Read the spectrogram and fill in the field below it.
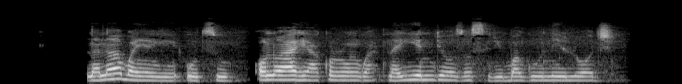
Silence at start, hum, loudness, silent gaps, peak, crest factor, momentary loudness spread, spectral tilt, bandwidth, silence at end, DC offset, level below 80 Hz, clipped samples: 0.85 s; none; -17 LUFS; none; 0 dBFS; 18 dB; 9 LU; -5 dB/octave; 7.8 kHz; 0.7 s; under 0.1%; -66 dBFS; under 0.1%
